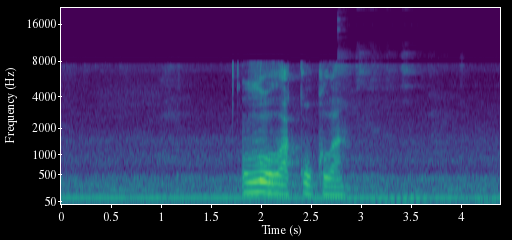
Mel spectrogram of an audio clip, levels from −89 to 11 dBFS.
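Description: Crude rate conversion from 2.76 s to the end (4.39 s) of this speech clip. Samples are repeated without filtering, consistent with a 32 kHz to 48 kHz change, so a gritty, inharmonic fizz sits about 25 dB below the speech.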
